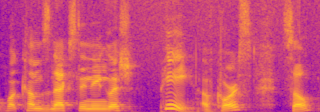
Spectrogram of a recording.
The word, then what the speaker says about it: pi: P, of course. So it's same in Greek, actually, P. Remember, not pi, but P.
